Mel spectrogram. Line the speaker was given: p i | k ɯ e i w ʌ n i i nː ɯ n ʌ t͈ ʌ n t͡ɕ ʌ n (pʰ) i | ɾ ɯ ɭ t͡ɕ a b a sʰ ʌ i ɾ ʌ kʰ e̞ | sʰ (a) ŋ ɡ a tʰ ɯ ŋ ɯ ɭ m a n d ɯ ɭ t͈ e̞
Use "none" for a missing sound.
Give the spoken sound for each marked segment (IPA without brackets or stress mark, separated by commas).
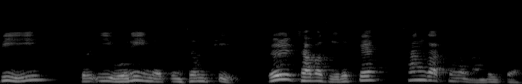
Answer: pʰ, a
